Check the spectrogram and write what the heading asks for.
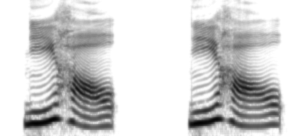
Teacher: When there are two third tones in a row, the first one changes to the second tone.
